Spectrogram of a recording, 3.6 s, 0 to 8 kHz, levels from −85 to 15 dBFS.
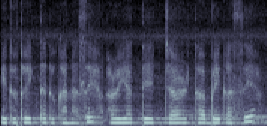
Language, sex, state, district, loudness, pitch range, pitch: Nagamese, female, Nagaland, Dimapur, -15 LUFS, 250-265 Hz, 255 Hz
